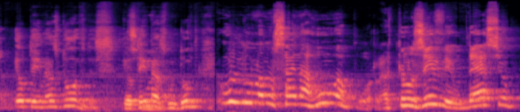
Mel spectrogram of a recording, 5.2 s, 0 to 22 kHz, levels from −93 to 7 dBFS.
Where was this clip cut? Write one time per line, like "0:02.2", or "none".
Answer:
0:02.1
